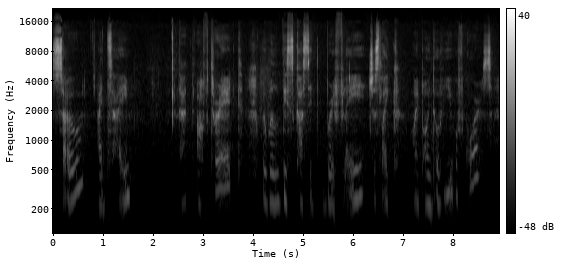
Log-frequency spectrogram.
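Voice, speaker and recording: Whispering very slowly amid noticeable background noise, a woman leaves long, frequent pauses as her loudness swings widely. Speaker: vlogger. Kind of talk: casual vlog talk. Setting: cinema.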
